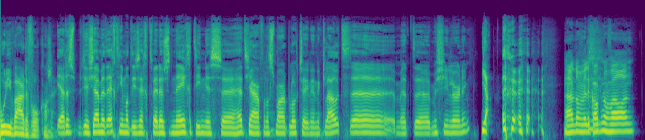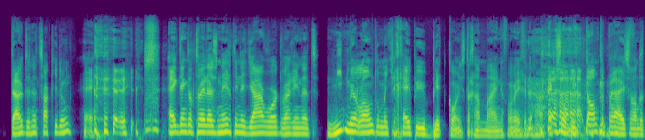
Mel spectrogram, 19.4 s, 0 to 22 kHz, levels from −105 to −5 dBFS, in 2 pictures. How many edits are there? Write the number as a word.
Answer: zero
